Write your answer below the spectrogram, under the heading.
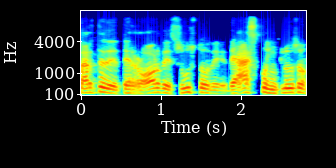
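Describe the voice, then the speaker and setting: A man speaks at a high pitch, with ordinary pitch variation. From Mexico, Bajío (Irapuato, Guanajuato). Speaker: short story writer. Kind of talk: casual chat.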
